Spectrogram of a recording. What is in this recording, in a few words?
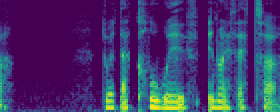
"clwyf", Welsh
